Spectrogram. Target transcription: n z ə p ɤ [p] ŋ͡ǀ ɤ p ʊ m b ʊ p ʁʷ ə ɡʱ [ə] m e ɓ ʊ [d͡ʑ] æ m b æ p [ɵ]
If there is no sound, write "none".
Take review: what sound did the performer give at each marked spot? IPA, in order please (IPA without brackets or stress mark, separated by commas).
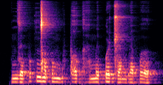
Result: p, ə, ɖ͡ʐ, ɤ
